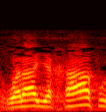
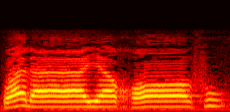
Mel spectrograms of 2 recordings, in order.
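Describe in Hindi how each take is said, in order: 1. kh के बाद का स्वर पतला और हल्का सुनाई देता है। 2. kh के बाद का स्वर भरा हुआ और भारी सुनाई देता है। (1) "नहीं पढ़ना" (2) "खा करके"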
